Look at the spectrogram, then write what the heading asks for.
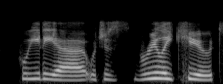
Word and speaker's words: Tweedia: Tweed, like the fabric. A tweed. Yeah. And then IA. Tweedia. Yeah.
